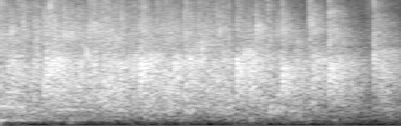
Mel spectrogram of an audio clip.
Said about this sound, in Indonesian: Mau tepuk tangan buat Tuhan Yesus, saudara?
